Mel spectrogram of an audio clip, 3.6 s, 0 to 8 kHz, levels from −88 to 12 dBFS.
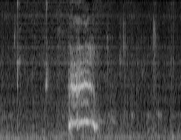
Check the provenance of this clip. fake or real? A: fake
